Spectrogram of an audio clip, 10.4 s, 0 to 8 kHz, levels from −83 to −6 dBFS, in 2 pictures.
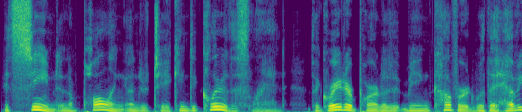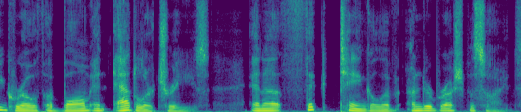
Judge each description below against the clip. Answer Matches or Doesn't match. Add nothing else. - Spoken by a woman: Doesn't match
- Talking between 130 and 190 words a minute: Matches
